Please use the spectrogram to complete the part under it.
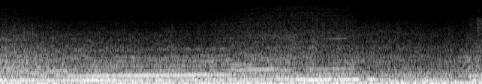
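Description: A race car accelerating on the track at GingerMan, its engine a loud, steady in-car drone whose tone slowly climbs through the gear, continuous with no voices.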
